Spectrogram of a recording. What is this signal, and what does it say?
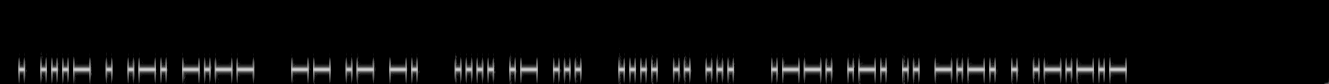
Morse code, heard as a keyed tone, about 22 wpm, 700 Hz. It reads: EVERY MAN HAS HIS PRICE.
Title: Sentences from Top 1000 Words - Review Part 4 - 22wpm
